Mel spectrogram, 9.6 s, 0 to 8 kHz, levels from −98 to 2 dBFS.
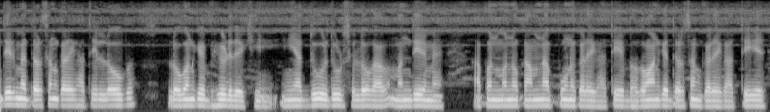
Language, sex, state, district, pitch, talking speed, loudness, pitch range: Bhojpuri, male, Uttar Pradesh, Deoria, 110 Hz, 155 wpm, -17 LUFS, 110-115 Hz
